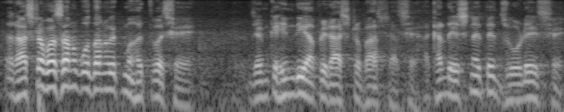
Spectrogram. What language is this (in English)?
Gujarati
